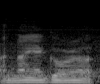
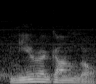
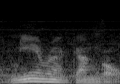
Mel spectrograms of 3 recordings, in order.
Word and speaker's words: Nyiragongo: Doctor, the Congo quake is 200 meters, 200 kilometers southwest of Niagara, Congo. Boy, why can't I pronounce it today? Nyiragongo. There we go. Nyiragongo.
